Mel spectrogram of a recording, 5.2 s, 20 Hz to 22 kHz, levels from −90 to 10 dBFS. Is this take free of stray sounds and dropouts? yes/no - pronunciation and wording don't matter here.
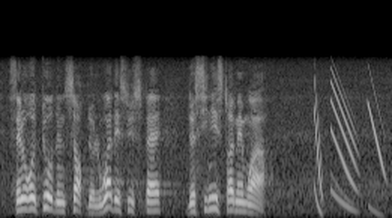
no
